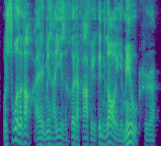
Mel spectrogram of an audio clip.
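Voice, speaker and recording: A man's voice: low-pitched, lively intonation, racing, a little mellow. A young man with a Northeastern Mandarin accent telling a story to an audience in a blunt, colloquial way, swearing now and then and voicing both sides of the dialogue. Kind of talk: casual spoken storytelling to an audience.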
